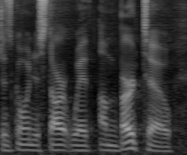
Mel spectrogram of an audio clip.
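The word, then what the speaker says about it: Humberto: And then eventually we'll get into the second column of names which is going to start with Ombberto. The h is silent on that name.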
